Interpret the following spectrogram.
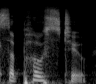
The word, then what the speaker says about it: supposed to: Supposed to. Supposed to help. And just to be totally clear for our listeners, now we're flipping over to the S sound, right? The S pronunciation, supposed to.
